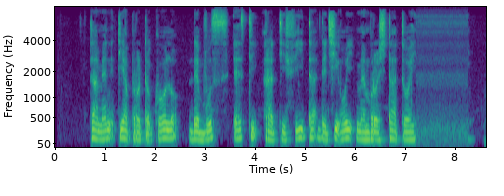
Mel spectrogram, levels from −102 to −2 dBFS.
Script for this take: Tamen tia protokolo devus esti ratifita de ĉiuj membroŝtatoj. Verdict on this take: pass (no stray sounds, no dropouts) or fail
pass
